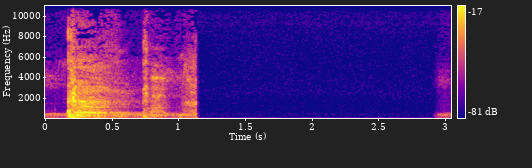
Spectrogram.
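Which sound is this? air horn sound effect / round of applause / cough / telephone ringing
cough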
